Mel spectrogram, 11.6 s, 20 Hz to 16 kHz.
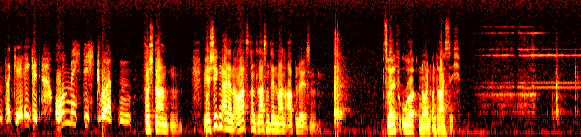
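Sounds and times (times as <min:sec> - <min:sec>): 
speech: 0:00.0 - 0:06.5, 0:07.7 - 0:09.3
telephone ringing on a police line: 0:09.5 - 0:11.6.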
